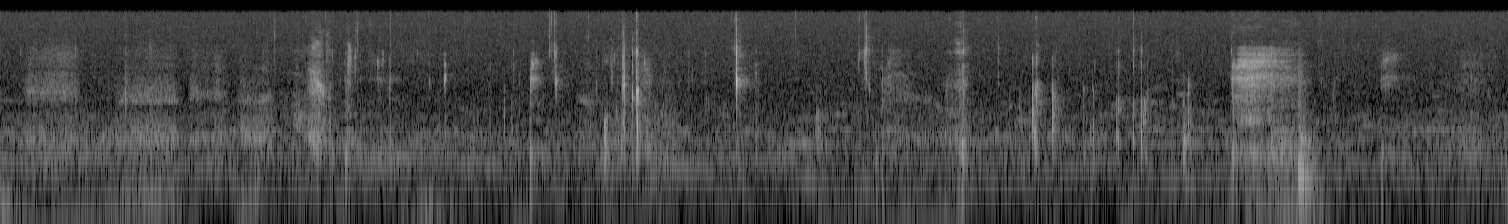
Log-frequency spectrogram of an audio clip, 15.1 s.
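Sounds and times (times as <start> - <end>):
wet chewing clicks and smacks: 3.3 - 7.7, 9.6 - 12.0.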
